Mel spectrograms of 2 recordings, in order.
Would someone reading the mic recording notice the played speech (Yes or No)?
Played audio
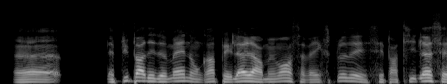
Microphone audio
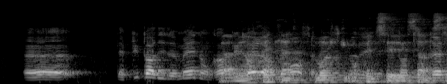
Yes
